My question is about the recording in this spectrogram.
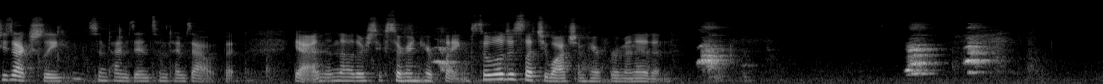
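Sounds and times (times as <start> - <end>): puppy yipping barks: 7.0 - 7.6, 9.0 - 10.1.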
